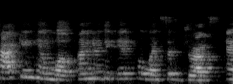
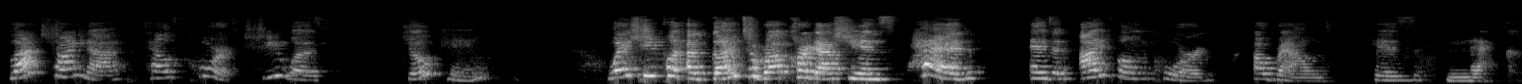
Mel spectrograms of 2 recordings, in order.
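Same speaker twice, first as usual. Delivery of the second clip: very slow, drawn-out, raised, word-by-word reading; 7 dB louder than usual. Speaker reads a quoted news line aloud to listeners, very slow. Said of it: "I'm going to read this as slowly as possible".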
